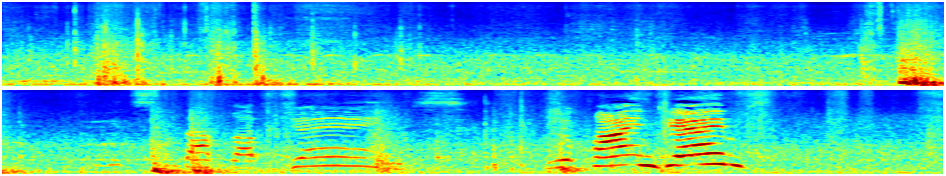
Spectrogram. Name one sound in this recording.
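A tarp crinkles and rustles under a person's hands and knees.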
